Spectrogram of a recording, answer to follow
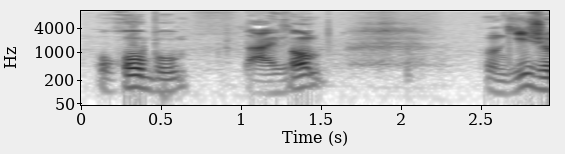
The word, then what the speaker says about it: robot: qu on pourrait écrire un ro beau avec le thé à la fin qui ne se prononce pas un robot par exemple on dit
